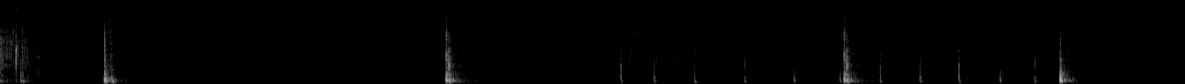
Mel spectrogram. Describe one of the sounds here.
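A block thuds into place.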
